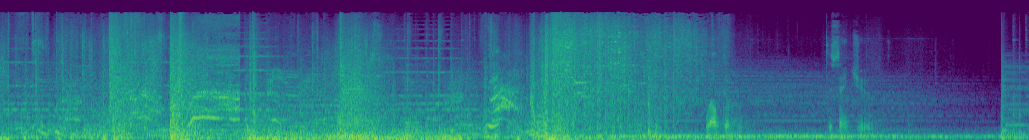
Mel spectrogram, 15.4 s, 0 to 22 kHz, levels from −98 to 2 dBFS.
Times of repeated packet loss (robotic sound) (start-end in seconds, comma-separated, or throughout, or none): none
